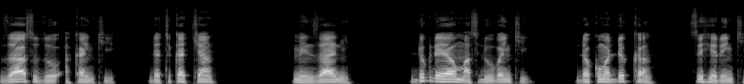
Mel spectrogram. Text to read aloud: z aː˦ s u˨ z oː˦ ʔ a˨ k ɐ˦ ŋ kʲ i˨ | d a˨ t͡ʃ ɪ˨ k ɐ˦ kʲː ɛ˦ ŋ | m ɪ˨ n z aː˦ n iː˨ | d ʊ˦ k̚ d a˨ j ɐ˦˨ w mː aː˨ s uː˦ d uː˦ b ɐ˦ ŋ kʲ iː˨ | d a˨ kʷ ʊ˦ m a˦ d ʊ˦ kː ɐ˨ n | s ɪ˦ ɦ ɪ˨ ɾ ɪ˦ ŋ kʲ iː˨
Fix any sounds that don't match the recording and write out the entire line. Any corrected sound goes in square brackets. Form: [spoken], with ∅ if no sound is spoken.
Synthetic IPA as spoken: z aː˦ s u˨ z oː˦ ʔ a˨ k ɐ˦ ŋ kʲ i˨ | d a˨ t͡ʃ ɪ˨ k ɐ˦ kʲː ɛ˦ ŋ | m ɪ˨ n z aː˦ n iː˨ | d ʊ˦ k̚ d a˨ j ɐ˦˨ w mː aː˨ s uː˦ d uː˦ b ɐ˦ ŋ kʲ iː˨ | d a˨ kʷ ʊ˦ m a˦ d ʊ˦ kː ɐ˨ n | s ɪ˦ ɦ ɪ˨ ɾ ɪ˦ ŋ kʲ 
